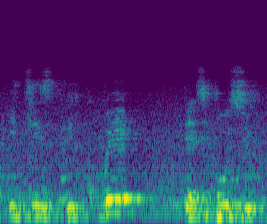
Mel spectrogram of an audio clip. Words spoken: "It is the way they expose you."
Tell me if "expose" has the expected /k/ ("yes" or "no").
no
